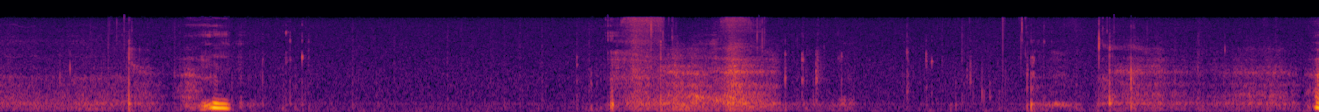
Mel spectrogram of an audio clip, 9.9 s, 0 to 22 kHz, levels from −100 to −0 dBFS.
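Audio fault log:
No faults detected.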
